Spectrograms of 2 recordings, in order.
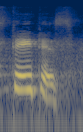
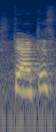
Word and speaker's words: status: conozco manga KTM status yes status status we bought for me you square data he belongs to a higher status group income group his status in life has improved so his physical status his mental status so say it anyway it is right both ways alright and this is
